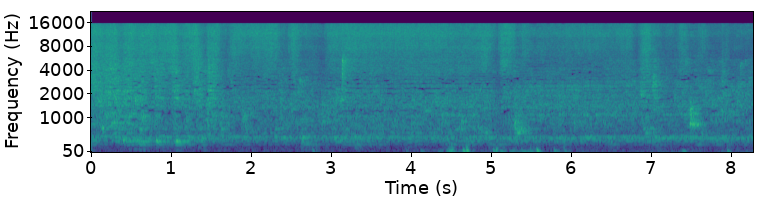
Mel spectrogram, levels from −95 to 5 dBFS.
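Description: Throughout, the treble sounds gritty and metallic, likely from HE-AAC compression at a low bitrate. The spectrogram shows copied, mismatched upper bands and a hard ceiling near 15.5 kHz.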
